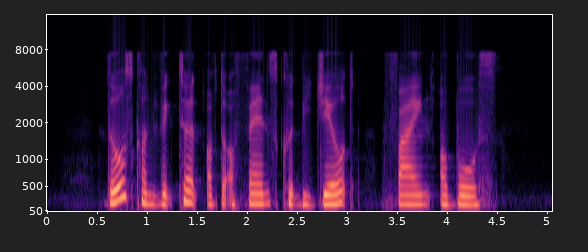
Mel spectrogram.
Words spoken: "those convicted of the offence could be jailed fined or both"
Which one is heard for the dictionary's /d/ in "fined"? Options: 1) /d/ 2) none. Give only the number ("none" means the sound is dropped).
2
